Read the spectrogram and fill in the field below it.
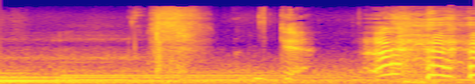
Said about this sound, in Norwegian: Hvorfor gråter du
